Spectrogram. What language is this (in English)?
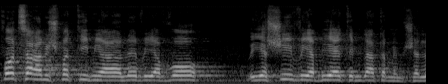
Hebrew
